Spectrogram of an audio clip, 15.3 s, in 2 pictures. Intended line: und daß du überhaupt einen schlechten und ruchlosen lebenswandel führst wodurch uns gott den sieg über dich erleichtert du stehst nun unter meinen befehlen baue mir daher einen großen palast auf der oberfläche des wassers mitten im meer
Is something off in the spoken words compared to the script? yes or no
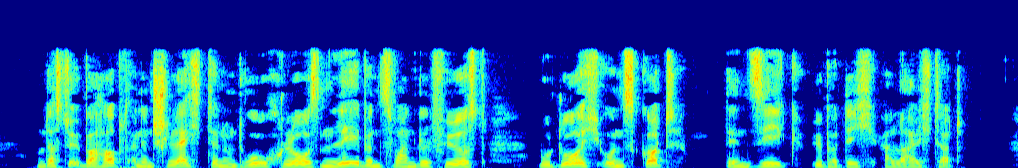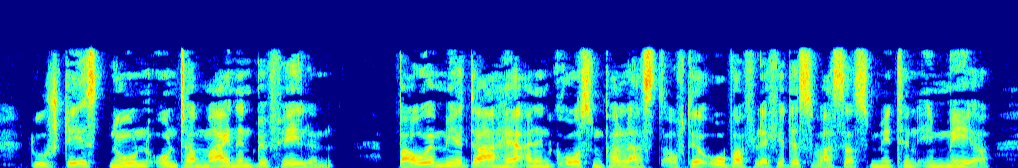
no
